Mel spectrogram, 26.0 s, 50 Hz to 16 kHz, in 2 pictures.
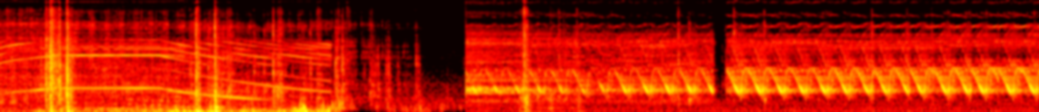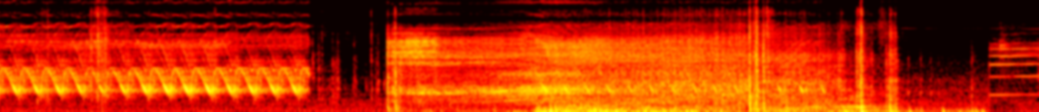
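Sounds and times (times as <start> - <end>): toy siren wailing: 0.0 - 4.2, 5.8 - 16.9, 17.9 - 23.7, 25.4 - 25.9
rough sound: 17.8 - 24.1.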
